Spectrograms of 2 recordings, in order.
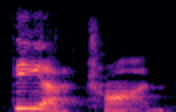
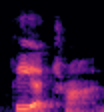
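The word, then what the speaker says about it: θέατρον: taking so theater comes from the Greek word Theatron Theatron which is spelled th EA t ro n the atrani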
